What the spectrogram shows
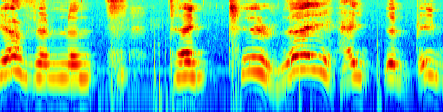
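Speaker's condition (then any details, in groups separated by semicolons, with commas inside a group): Cerebral palsy; spastic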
